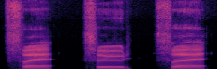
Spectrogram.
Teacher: For instance, if I say food, I can also say foot, food, foot. I'm not making my oo sound longer just because it's considered a long vowel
